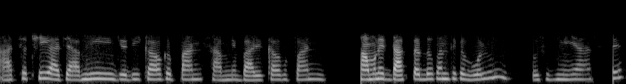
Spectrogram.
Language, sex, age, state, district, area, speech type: Bengali, female, 30-45, West Bengal, North 24 Parganas, urban, conversation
